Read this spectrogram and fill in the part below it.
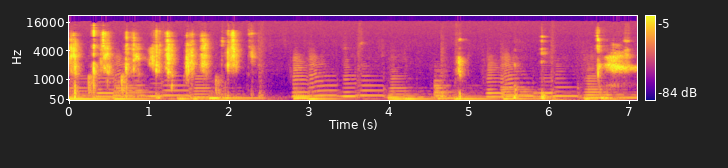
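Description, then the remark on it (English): Crisp, rapid papery flutters of a deck of affirmation cards being shuffled, with a soft tonal music bed playing underneath throughout. “Okay, so I'm going to shuffle these cards and see what we need to affirm today.”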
